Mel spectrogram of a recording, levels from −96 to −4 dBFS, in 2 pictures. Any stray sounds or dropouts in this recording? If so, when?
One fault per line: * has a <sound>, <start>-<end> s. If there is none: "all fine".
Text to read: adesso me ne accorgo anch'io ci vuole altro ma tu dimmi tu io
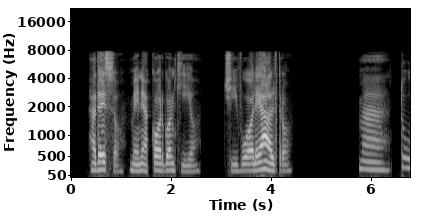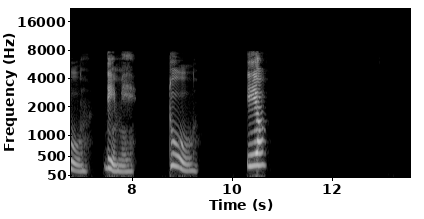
all fine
